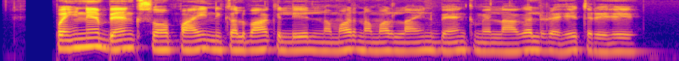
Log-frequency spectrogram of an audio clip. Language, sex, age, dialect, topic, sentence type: Maithili, male, 18-24, Bajjika, banking, statement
